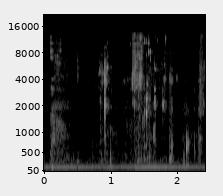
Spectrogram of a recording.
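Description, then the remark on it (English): Someone sips a drink of water: quiet wet slurps, small swallowing clicks and lip smacks over a low steady hum, with no talking. “I mean, let me get a sip of water.”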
